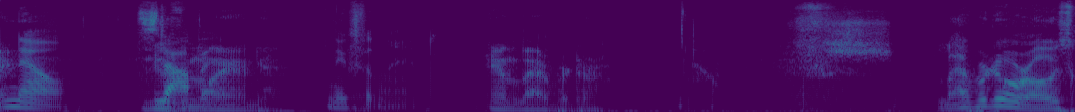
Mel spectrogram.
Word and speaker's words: Newfoundland: It's like when people say Newfoundland. Right. No. Stop Newfoundland it. Newfoundland.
